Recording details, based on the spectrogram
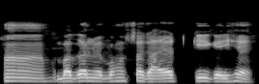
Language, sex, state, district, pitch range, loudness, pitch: Hindi, male, Chhattisgarh, Sarguja, 145-155 Hz, -15 LUFS, 150 Hz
